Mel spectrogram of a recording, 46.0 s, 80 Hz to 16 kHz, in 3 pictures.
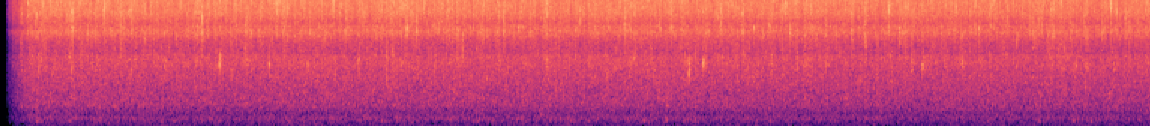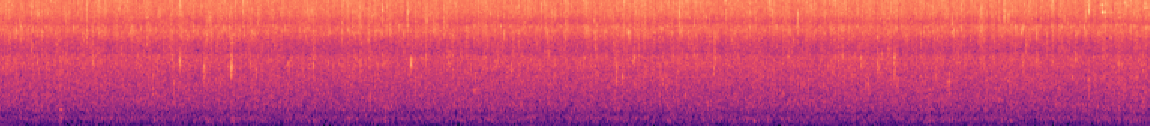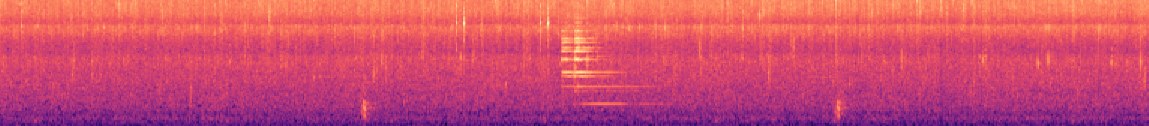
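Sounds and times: heavy rain on a roof: 0:00.1 - 0:38.2, 0:39.6 - 0:45.9.

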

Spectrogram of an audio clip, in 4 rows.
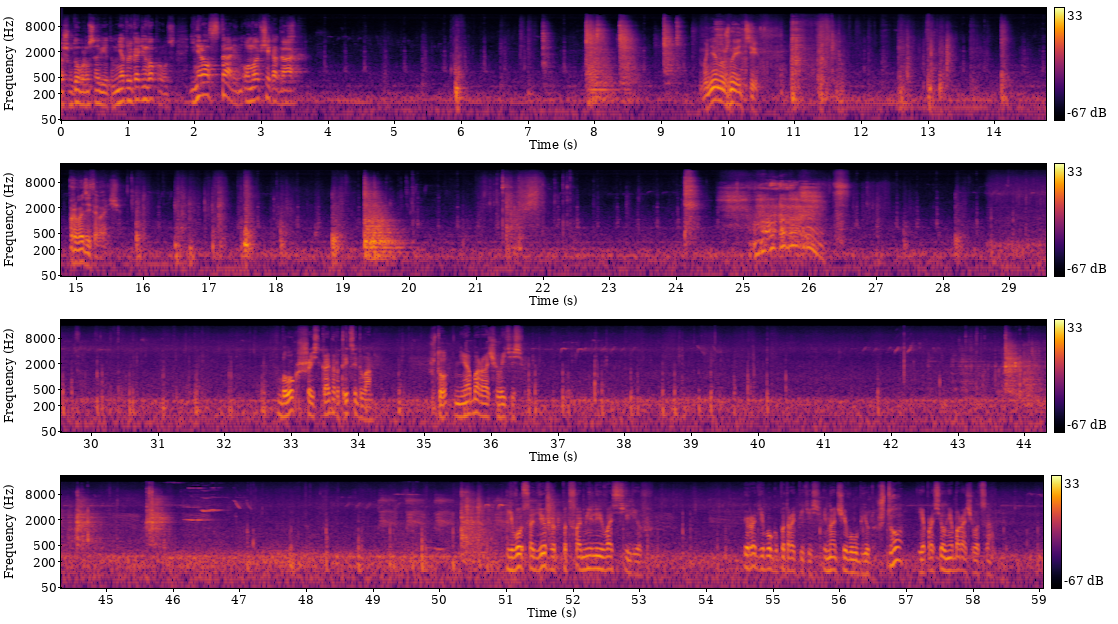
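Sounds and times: low background hum: 0:00.0 - 0:59.0
rustling scrape: 0:21.1 - 0:22.1
sharp click: 0:24.0 - 0:24.5
crow cawing: 0:48.8 - 0:51.0.

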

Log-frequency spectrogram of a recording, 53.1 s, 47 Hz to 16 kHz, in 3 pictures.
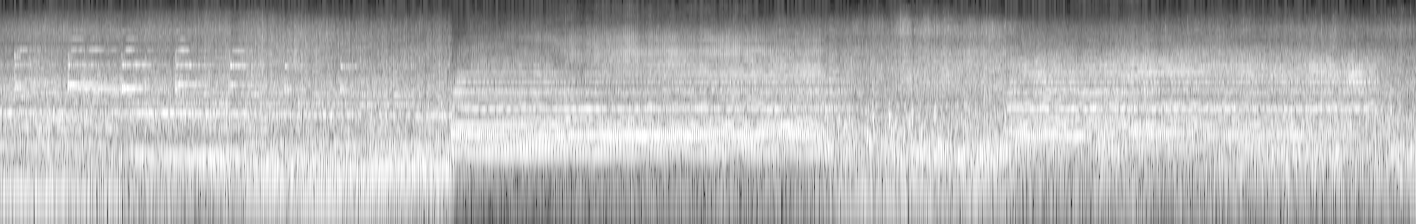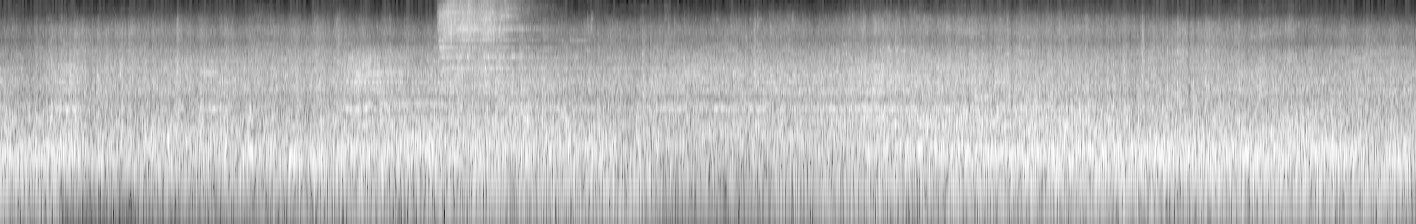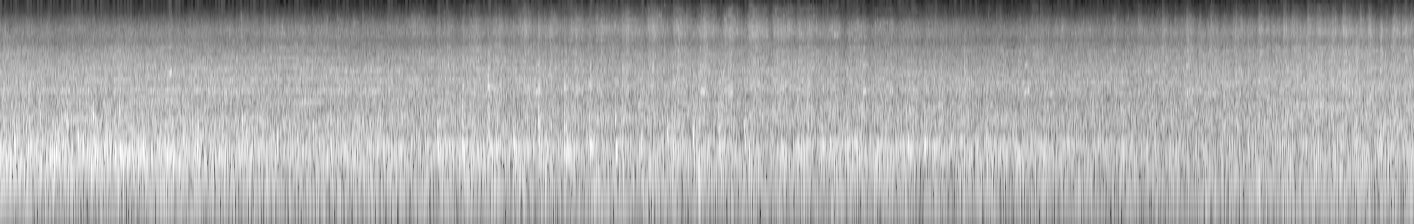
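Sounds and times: train air horn blasts: 0:00.0 - 0:10.8, 0:12.6 - 0:17.4, 0:20.2 - 0:20.7, 0:21.9 - 0:24.8, 0:25.8 - 0:29.2
freight train rumbling on rails: 0:00.0 - 0:53.0
high squeal: 0:23.2 - 0:24.8.

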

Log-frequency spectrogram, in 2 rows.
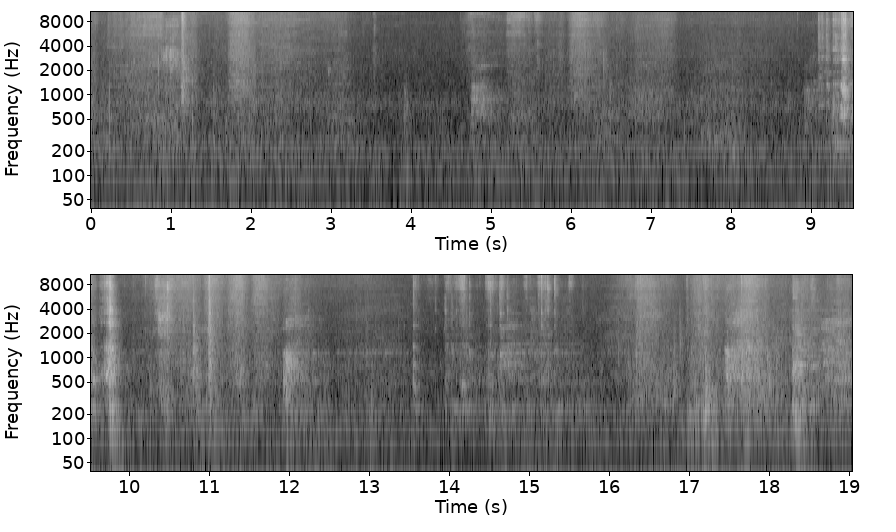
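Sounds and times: cookware scraping and rustling: 0:09.0 - 0:10.9, 0:13.9 - 0:15.6.

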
